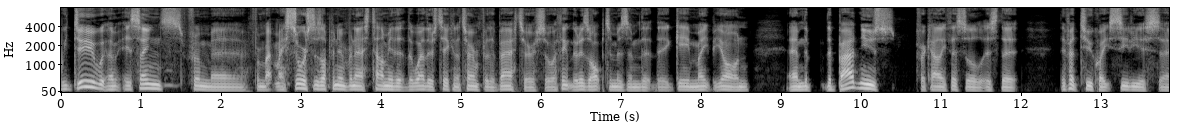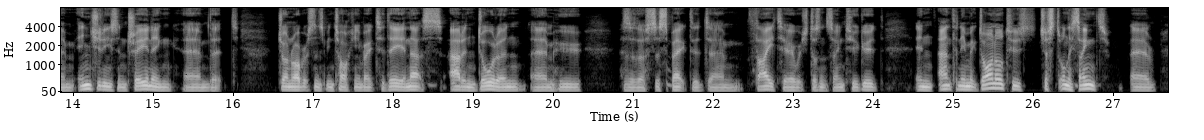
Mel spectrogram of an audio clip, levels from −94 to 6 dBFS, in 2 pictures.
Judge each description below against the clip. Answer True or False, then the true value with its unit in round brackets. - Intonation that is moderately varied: True (3.3 semitones)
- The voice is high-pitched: False (110 Hz)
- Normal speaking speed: True (190 wpm)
